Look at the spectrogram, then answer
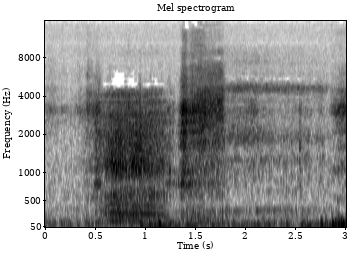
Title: Snoring on the trampoline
